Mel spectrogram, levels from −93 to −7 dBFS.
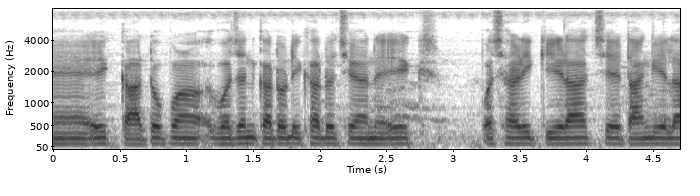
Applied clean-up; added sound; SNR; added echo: none; none; none; none.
